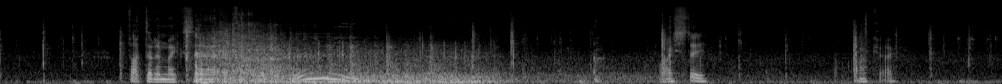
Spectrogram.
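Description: Footsteps scuff over rock in an echoing cave.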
